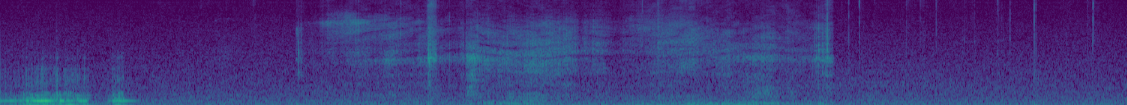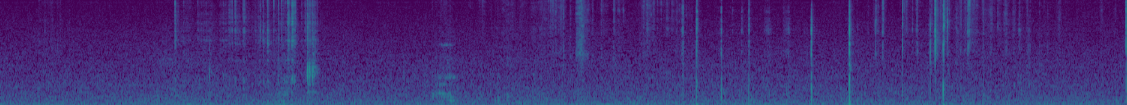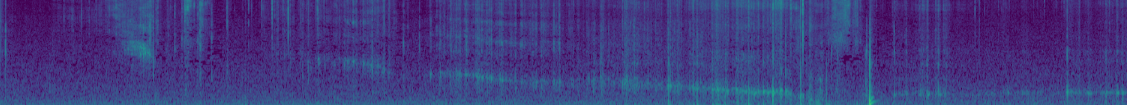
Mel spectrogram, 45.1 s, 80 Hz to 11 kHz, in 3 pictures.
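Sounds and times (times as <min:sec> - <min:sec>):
scratching sliding sound: 0:04.0 - 0:11.2.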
